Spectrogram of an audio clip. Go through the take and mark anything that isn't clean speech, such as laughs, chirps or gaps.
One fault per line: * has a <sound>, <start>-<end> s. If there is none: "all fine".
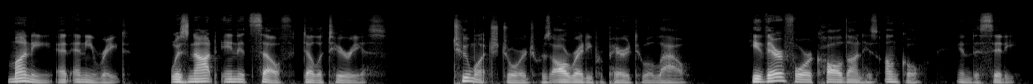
all fine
